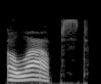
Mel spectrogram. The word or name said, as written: elapsed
